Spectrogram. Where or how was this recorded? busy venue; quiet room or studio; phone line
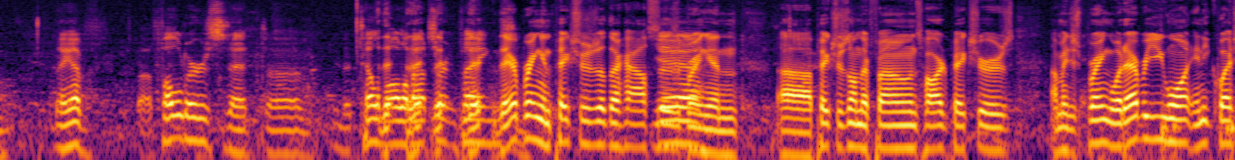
busy venue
